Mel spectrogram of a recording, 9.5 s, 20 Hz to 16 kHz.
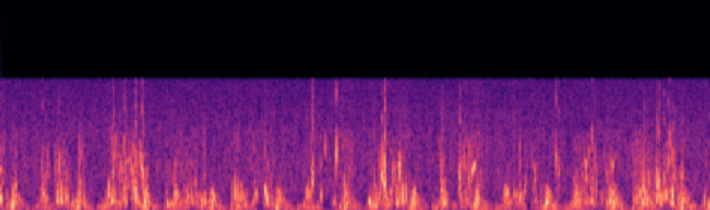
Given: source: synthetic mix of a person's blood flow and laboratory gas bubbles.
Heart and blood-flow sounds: Doppler ultrasound of blood flow; precordium
0.00-0.07 s: bubbles
0.17-0.25 s: bubbles
0.54-0.67 s: bubbles
0.71-0.94 s: bubbles
1.03-1.15 s: bubbles
1.41-1.98 s: bubbles
2.19-2.66 s: bubbles
2.69-2.76 s: bubbles
3.06-3.21 s: bubbles
3.34-3.46 s: bubbles
3.49-3.67 s: bubbles
4.13-4.21 s: bubbles
4.25-4.38 s: bubbles
4.43-4.70 s: bubbles
4.88-5.46 s: bubbles
5.84-5.97 s: bubbles
6.08-6.44 s: bubbles
6.91-7.04 s: bubbles
7.08-7.17 s: bubbles
7.39-7.46 s: bubbles
7.63-7.99 s: bubbles
8.04-8.24 s: bubbles
8.42-9.14 s: bubbles
9.34-9.43 s: bubbles
From the record:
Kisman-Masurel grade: 243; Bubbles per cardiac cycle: several, 3 to 8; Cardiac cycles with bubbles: 100%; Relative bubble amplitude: loud (0.450 to 0.775); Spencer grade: 3 (all of the cardiac periods contain showers or single bubble signals, but not dominating or overriding the cardiac motion signals); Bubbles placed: anywhere in the cardiac cycle

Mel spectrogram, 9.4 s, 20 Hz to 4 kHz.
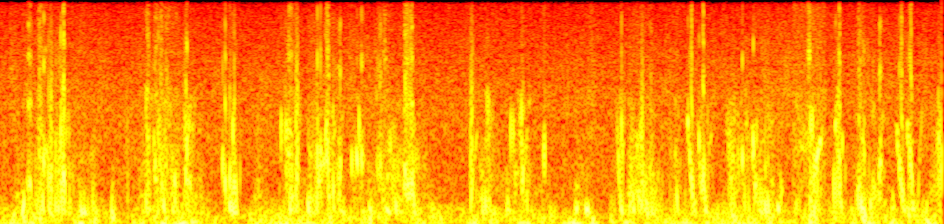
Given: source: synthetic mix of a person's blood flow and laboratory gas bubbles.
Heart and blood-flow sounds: Doppler ultrasound of blood flow; subclavian vein
0.28-1.08 s: bubbles
1.44-2.01 s: bubbles
2.23-2.44 s: bubbles
2.80-3.48 s: bubbles
3.50-3.71 s: bubbles
3.77-4.23 s: bubbles
4.75-4.98 s: bubbles
5.08-5.35 s: bubbles
5.43-5.52 s: bubbles
5.77-5.95 s: bubbles
6.17-6.66 s: bubbles
6.74-7.15 s: bubbles
7.28-7.87 s: bubbles
7.95-8.29 s: bubbles
8.33-8.49 s: bubbles
8.56-9.25 s: bubbles
9.36-9.45 s: bubbles
From the record:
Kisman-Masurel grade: 333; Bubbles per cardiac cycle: rolling drumbeat, 9 or more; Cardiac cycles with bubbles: 50 to 99%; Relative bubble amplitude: loud (0.450 to 0.775); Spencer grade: 3 (all of the cardiac periods contain showers or single bubble signals, but not dominating or overriding the cardiac motion signals); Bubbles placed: anywhere in the cardiac cycle

